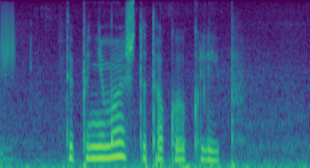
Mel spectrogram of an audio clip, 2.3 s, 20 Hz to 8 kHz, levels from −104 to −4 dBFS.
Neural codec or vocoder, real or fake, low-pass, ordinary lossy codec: none; real; none; none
